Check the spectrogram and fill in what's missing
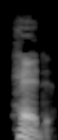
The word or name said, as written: head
